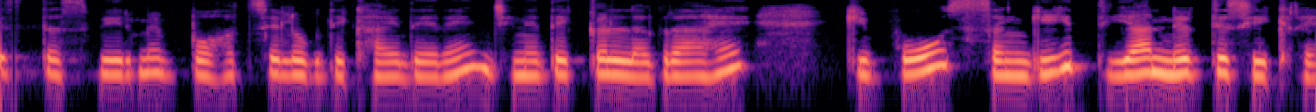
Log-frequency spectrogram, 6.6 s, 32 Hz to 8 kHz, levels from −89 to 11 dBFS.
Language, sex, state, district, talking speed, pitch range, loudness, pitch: Hindi, female, Uttarakhand, Uttarkashi, 210 wpm, 195-225 Hz, -18 LUFS, 205 Hz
